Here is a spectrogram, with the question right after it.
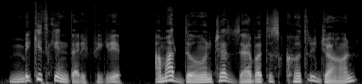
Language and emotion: Kashmiri, angry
